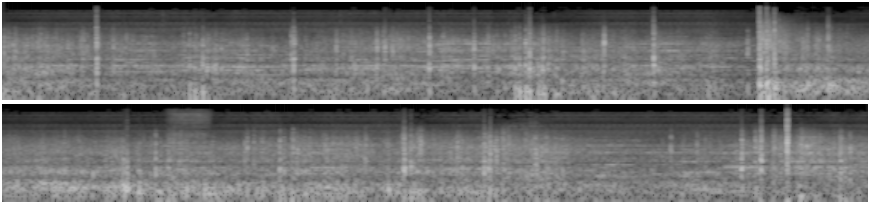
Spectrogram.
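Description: Fireworks display: aerial shells going off in repeated booms and crackling bursts, with one loud sharp bang about halfway through.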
